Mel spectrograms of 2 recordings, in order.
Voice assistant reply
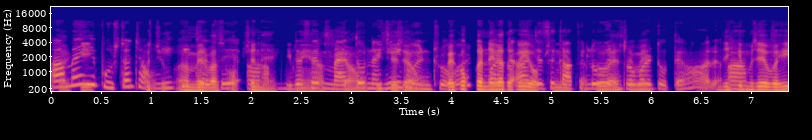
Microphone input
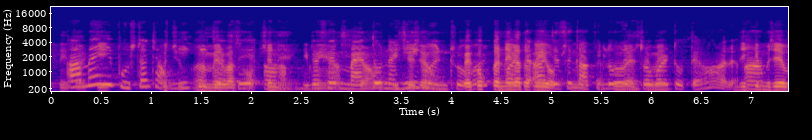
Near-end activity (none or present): none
